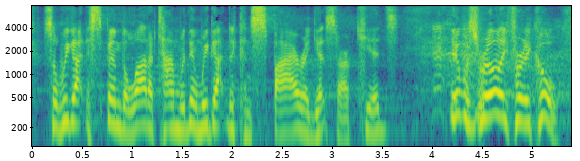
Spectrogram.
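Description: Lively intonation and an animated tone come through over noticeable background noise. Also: man, high pitch for a man. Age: 60s. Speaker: pastor. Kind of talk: sermon. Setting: church with congregation. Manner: conversational, animated.

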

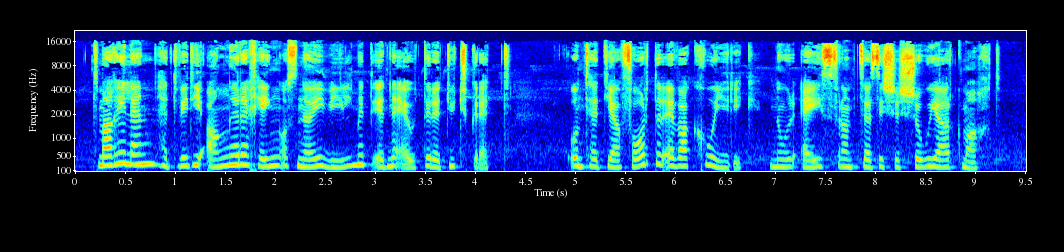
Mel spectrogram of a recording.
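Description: In a Bernese accent, a woman speaks at a moderate pace in a fairly high, somewhat breathy voice with fairly even intonation. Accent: Bernese Swiss German dialect. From Switzerland, Bernese Seeland. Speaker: podcast host and producer. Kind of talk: scripted narration.

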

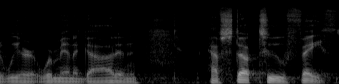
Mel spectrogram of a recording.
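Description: A man's very deep, low voice with vocal fry, in an American accent, at a fairly slow pace. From Oakland, California. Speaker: podcast host, leadership speaker. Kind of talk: casual interview chat. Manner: energetic.

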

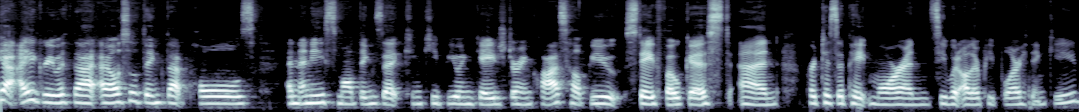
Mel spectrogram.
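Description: This woman has an unremarkable speaking voice, fairly even intonation and a moderate pace, with a dry, close sound and no echo. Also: medium pitch for a woman. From South Florida, US (born in Peru). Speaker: MBA student, student government co-president. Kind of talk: casual interview chat.

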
